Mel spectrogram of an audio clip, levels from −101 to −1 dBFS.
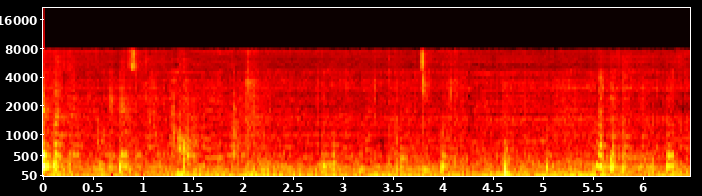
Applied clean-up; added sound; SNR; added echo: neural mask model DeepFilterNet 3.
